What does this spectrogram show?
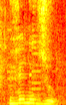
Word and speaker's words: Village: Pero alam nyo guys, sa Korea, ang pagsabi sa kanya or yung pag-pronounce sa kanya is Villageu. 11 Villageu, parang ganun.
